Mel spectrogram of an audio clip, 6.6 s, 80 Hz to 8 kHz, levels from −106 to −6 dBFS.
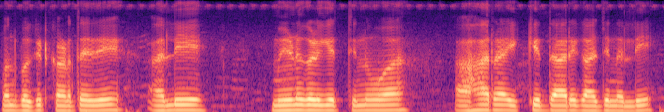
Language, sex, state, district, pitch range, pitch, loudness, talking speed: Kannada, male, Karnataka, Bidar, 130-140 Hz, 135 Hz, -16 LUFS, 80 wpm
